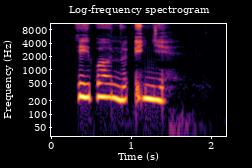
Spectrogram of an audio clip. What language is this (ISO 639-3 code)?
kln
